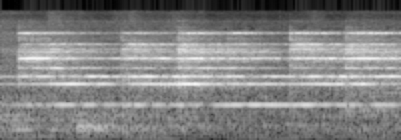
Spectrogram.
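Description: A church bell ringing in repeated strokes about every half second, its tones ringing on over one another as the Dolores bell is rung in a re-enactment of the Grito. The bell on stage is a paper prop, so the ringing is a recorded bell sound.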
